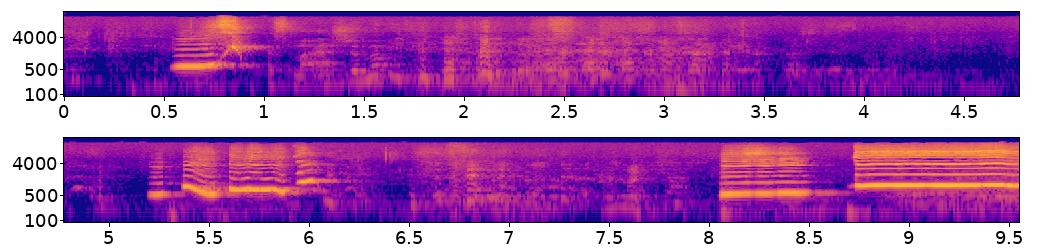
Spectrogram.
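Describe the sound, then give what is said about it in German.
A flute plays a German toast drinking song in short, bright, high tonal phrases, alternating with stretches of chatter and laughter, then ending on sustained, loud held notes. “So, demnach versuche ich jetzt ein letztes Mal für dieses Jahr ein Prosit auf dieser Flöte zu spielen und ihr singt schön mit.”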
